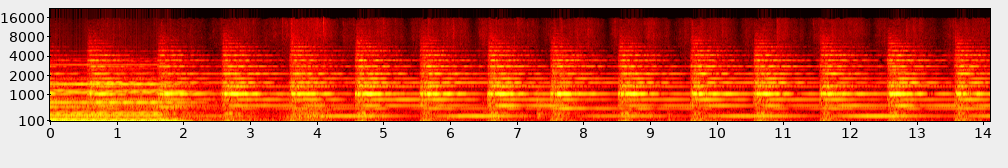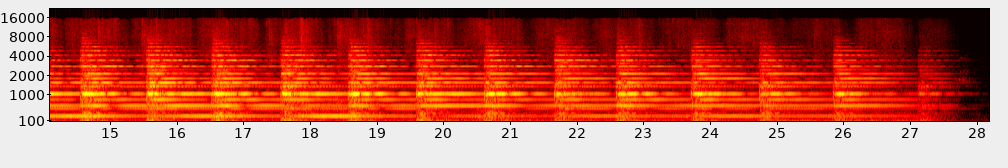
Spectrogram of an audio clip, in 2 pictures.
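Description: An organ chord ending, then a single church bell tolling steadily, a little faster than one stroke a second, each stroke ringing on with a hum under it. The strokes fade away near the end.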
